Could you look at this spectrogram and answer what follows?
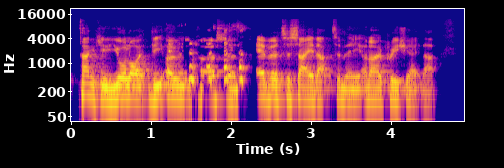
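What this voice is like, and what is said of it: Soft Birmingham English accent. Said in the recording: “they all have horrible accents like mine ... I love that accent ... people from Birmingham ... people have these lovely soft voices”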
